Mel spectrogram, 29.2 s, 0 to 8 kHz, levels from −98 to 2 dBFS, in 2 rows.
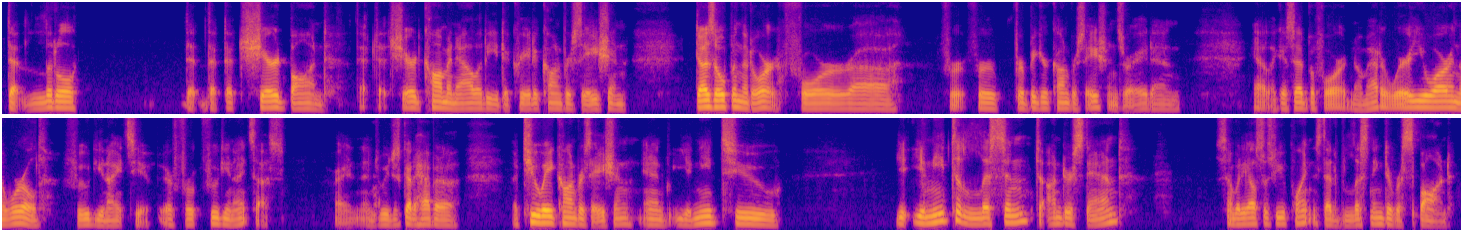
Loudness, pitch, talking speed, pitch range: -25 LUFS, 105 Hz, 160 wpm, 100-120 Hz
